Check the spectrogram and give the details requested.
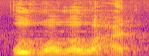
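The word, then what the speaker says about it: قل هو الله أحد: misal di surat al-ikhlas Qul huwallahu Ahad bukan kullaha dkal kita membacanya kulhu allohu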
